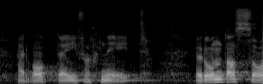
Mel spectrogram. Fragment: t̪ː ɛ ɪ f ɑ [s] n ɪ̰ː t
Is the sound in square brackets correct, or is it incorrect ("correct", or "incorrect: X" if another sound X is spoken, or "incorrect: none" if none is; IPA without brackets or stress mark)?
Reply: incorrect: χ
